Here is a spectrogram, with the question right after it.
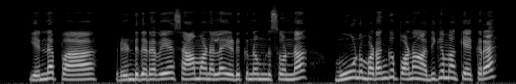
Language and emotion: Tamil, angry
